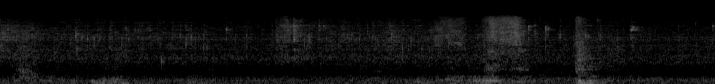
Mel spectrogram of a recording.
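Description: Chopped ginger frying gently in hot oil in a wok: a faint steady sizzle with a few sharper crackles and pops.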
